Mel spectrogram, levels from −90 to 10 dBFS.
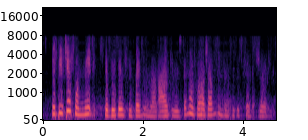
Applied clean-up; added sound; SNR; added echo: neural separator model SepFormer DNS4.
